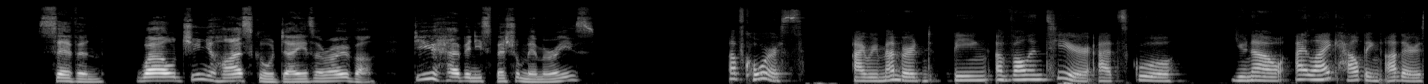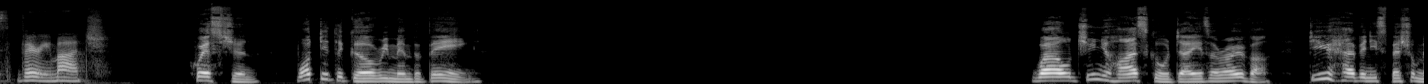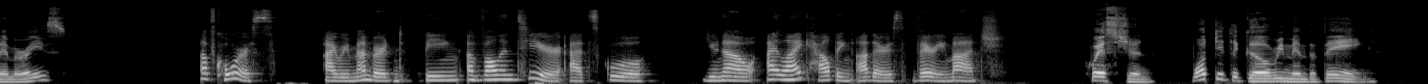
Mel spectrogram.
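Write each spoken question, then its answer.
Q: What did the girl remember being?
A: A volunteer at school.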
